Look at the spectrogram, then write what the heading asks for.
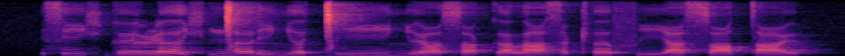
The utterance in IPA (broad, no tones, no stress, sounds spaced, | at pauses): s iː ç ɡ øː ɭ əː ç ŋ͡ǀ əː ɾ i ʎ əː ɡ͡ǀ iː ʎ øː sˤ ø k ə lˠ e zˤ ə ʈʰ ə f iː sˤ u tˤ ø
